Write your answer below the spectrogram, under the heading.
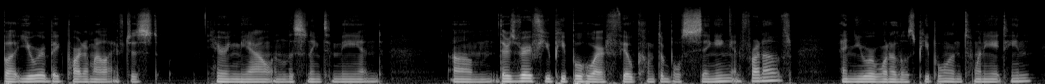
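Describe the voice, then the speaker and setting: A young man in his twenties hosts a solo listener Q&A, chatty and earnest, dropping ums and small laughs between thoughts. His voice sounds smooth and clear despite a tired edge that he says can crack. He speaks in a fairly flat, even tone, close to the mic in a dry room. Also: mid-range voice, dry recording. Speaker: podcast host. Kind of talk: solo Q&A chat.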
